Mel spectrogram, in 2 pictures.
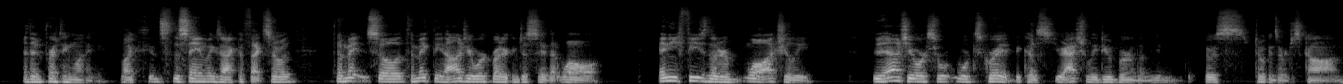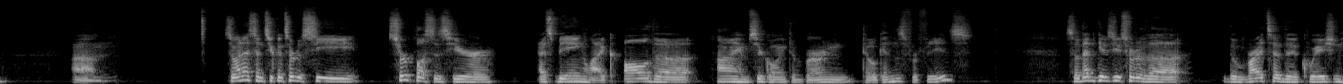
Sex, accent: male, American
